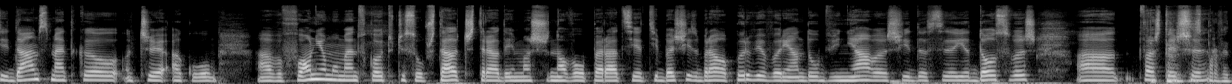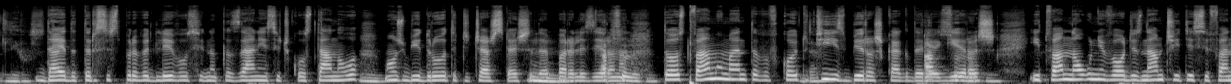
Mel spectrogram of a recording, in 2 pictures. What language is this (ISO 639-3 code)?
bul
